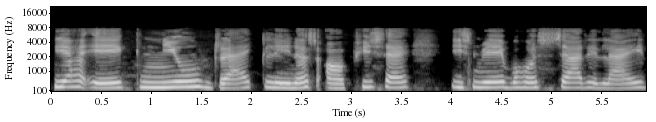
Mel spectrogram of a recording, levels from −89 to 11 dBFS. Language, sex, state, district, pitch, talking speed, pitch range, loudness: Hindi, female, Chhattisgarh, Bilaspur, 240 Hz, 120 wpm, 230-255 Hz, -13 LUFS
